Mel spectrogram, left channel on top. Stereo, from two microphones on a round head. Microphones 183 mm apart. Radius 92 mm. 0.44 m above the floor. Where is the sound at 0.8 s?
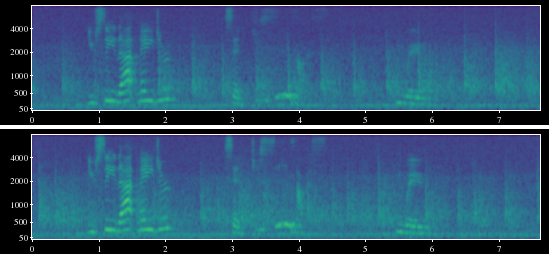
15° right (ahead or behind), 0.8 m.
